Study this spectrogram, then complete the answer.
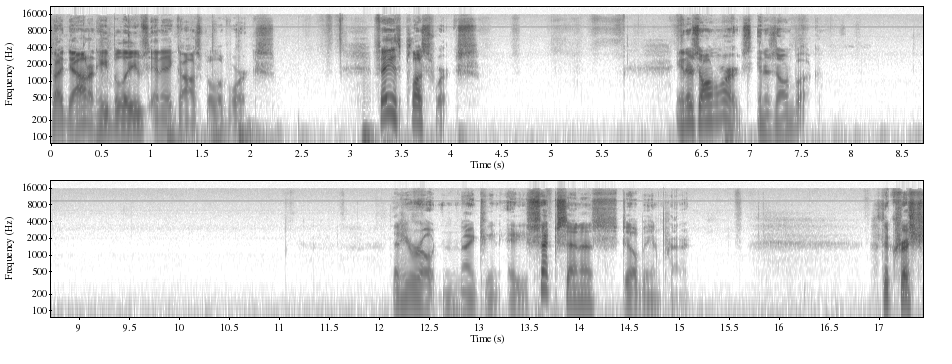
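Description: An elderly man speaks calmly and thoughtfully into a close microphone, with long pauses.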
